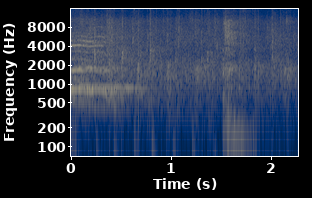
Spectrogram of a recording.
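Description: An audience applauds as a leader is introduced, many hands clapping in a dense, steady patter at moderate loudness, with a thin high tone fading out in the first half-second and a brief swell of cheering near the end.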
